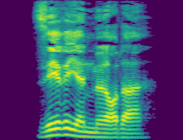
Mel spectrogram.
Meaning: serial killer
- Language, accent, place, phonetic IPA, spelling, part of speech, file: German, Germany, Berlin, [ˈzeːʁiənˌmœʁdɐ], Serienmörder, noun, De-Serienmörder.ogg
